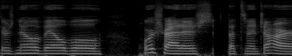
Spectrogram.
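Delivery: ordinary talk, nothing marked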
